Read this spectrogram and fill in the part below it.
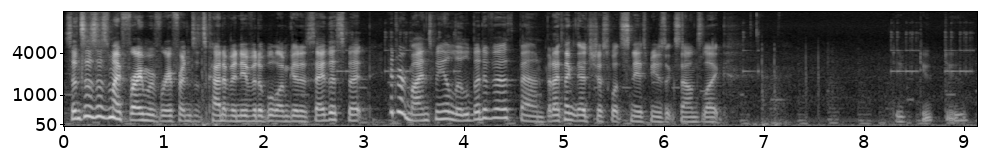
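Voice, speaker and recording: A woman's voice: fairly low pitch, lively intonation, fast talker, hardly any pauses, fairly bright tone. A woman with a broad rural New Zealand accent giving casual gameplay commentary in a rambling, sweary, self-deprecating way. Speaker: gaming video host.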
